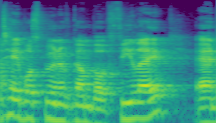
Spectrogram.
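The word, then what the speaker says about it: filé: Now I've also got 1 tablespoon of gumbo filet, and it's spelled like file, right, with an accent on the E at the end.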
